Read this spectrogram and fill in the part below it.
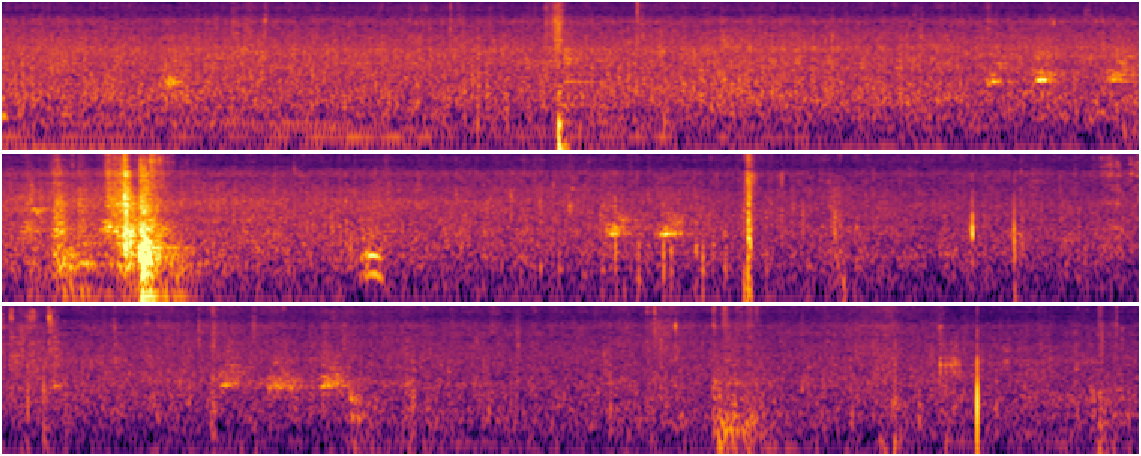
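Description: Steady rain on Siargao, Philippines hisses in the background with scattered drips, broken by a brief scraping knock partway through and a few sharp clicks.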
